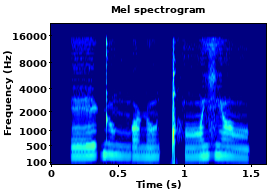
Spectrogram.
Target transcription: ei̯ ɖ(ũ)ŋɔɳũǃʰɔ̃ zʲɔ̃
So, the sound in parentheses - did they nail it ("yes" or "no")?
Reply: yes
